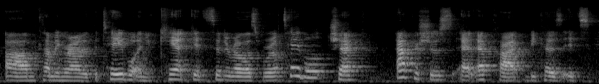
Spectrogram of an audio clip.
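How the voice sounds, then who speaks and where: A woman's voice: medium pitch, brisk, fairly bright tone. A middle-aged woman co-hosting a podcast, chatting casually with joking asides. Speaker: podcast co-host. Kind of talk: casual chat. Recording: echoey room, faint ambient noise.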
